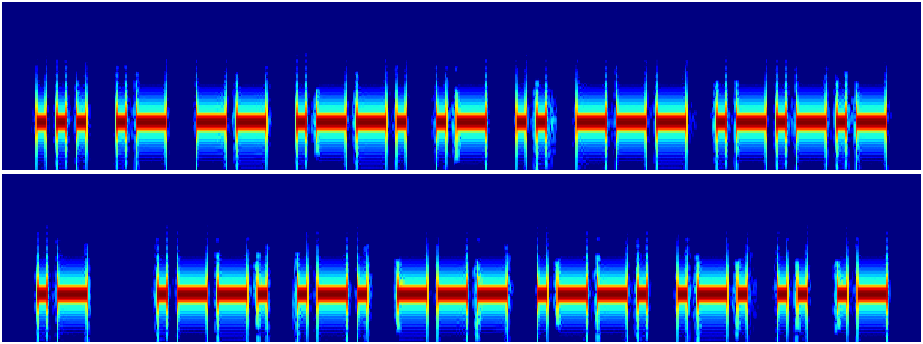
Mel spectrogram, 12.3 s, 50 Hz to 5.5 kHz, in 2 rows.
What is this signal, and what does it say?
Morse code, heard as a keyed tone, about 18 wpm, 800 Hz. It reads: SAMPAIO. A PROPRIA
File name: audios / portugais / portugais texte en clair 1 vitesse 18 mots minutes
